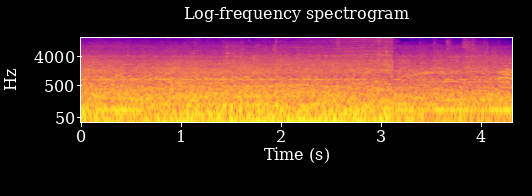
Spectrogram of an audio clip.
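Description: Outdoor town-street ambience: a steady low rumble with a faint hiss and a few light clicks.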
